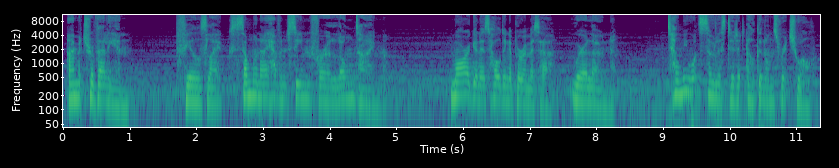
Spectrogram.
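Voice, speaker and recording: Very low-voiced, grave noblewoman leader acted by woman. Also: lightly acted. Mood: grave, reflective. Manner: measured, solemn. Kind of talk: fantasy video game voice acting. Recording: long reverb, music behind.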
